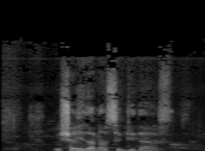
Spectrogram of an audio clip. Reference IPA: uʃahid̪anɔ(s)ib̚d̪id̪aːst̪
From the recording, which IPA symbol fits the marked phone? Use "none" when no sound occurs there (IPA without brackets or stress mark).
s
